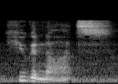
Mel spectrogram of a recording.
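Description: The word is pronounced the English way. "in English you may often hear Huguenots"

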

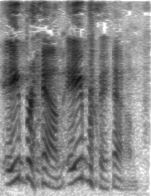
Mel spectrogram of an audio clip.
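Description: The name is called out urgently.

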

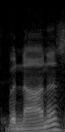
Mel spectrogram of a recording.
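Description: The stressed vowel is an open 'ah' sound. This is the English way of saying it. The speaker calls it right. "it's just exactly as like they say, it is bananas"

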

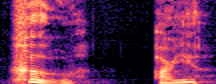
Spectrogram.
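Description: The word "who" is stressed. "The word he emphasizes in this three-word question? Was it"

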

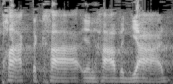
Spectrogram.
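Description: It is said in a Boston accent.

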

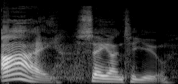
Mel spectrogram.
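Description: The stress falls on the word 'I'. The speaker holds authority in himself. "The focus is on the I, as one with authority"

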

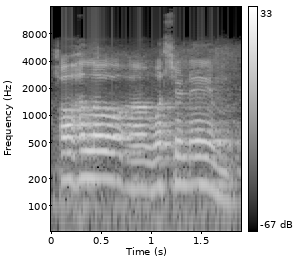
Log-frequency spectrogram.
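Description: It sounds warm and friendly.

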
